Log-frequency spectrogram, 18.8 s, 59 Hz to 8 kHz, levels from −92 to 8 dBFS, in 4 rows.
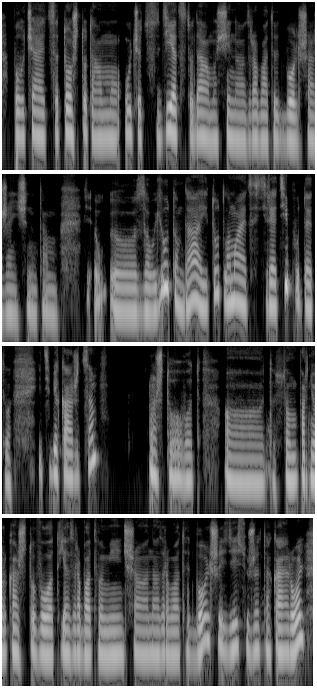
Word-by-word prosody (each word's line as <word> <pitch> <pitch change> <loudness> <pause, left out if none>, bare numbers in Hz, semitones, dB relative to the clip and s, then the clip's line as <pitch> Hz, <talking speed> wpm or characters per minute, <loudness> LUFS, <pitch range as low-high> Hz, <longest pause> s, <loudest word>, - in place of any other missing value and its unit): получается, 155 -1 -1
то, 170 +1 +3
что - - -1
там 150 -1 -3
учат 155 -2 -2
с - - -11
детства, 165 -3 +2
да- 155 -1 0
мужчина 145 0 -2
зарабатывает 145 -1 -3
больше, 145 0 0
а 140 - -1
женщина 135 +1 -4
там 135 -3 -6 0.4
з 210 - -12
у 205 +3 -5 0.5
э, - - +1
за 140 +1 -2
уютом, 180 - +3
да. 190 +3 +2
И 155 -1 +1
тут 240 +6 -4
ломается 185 -3 +2
стереотип 175 - +2
вот - - -5
этого. 155 -2 -1 0.4
И - - -7
тебе 190 0 0
кажется, 170 - +1 1.0
что 165 0 0
вот 160 0 -3 0.4
а, 150 -3 +1
то 155 - -12
есть - - -15
твоему 155 -1 +3
партнёру 155 -1 +1
кажется, 155 -5 +1
что - - -2
вот 145 -1 +2
я 155 -1 +1
зарабатываю 150 -1 0
меньше, 145 +1 0
а 150 -1 0
она 150 0 0
зарабатывает 145 0 -2
больше. 195 +6 +2
И - - 0
здесь 175 +3 -1
уже 165 +1 -1
такая 160 -1 +1
роль 200 +9 +6
155 Hz, 165 wpm, -28 LUFS, 145-170 Hz, 1.0 s, роль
